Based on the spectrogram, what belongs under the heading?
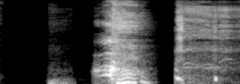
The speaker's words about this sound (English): I feel like we need to have like a cough alert.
